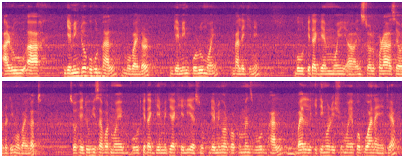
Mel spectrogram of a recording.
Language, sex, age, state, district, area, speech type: Assamese, male, 30-45, Assam, Kamrup Metropolitan, urban, spontaneous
